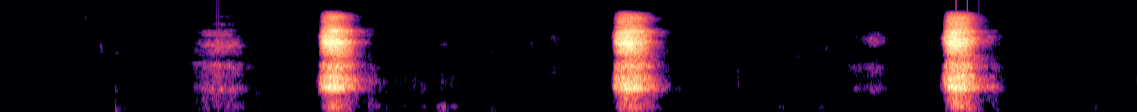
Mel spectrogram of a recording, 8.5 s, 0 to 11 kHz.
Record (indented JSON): {
  "exhalation_length": "8.5 s",
  "exhalation_amplitude": 14920,
  "exhalation_signal_mean_std_ratio": 0.22,
  "survey_phase": "beta (2021-08-13 to 2022-03-07)",
  "age": "45-64",
  "gender": "Female",
  "wearing_mask": "No",
  "symptom_none": true,
  "smoker_status": "Never smoked",
  "respiratory_condition_asthma": false,
  "respiratory_condition_other": false,
  "recruitment_source": "REACT",
  "submission_delay": "1 day",
  "covid_test_result": "Negative",
  "covid_test_method": "RT-qPCR",
  "influenza_a_test_result": "Negative",
  "influenza_b_test_result": "Negative"
}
